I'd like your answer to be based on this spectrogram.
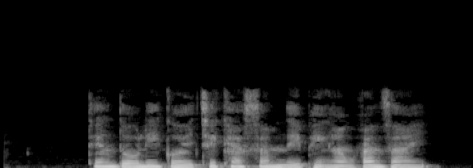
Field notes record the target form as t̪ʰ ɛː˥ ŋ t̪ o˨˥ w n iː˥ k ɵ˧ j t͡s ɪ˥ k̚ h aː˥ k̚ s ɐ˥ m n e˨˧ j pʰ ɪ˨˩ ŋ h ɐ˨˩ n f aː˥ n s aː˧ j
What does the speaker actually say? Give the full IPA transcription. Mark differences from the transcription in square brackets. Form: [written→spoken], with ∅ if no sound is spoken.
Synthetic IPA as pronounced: t̪ʰ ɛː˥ ŋ t̪ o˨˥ w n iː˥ k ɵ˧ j [t͡s→t͡sʰ] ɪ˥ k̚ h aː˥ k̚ s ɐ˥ m n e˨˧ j pʰ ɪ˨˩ ŋ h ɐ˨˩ [n→ŋ] f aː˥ n s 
